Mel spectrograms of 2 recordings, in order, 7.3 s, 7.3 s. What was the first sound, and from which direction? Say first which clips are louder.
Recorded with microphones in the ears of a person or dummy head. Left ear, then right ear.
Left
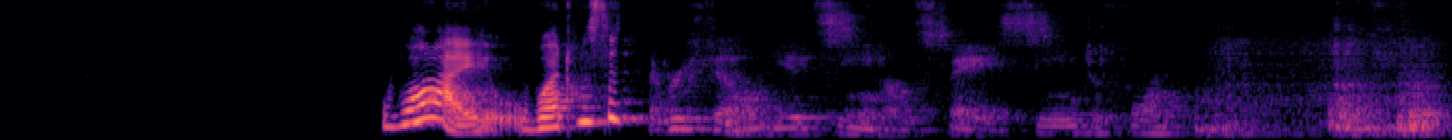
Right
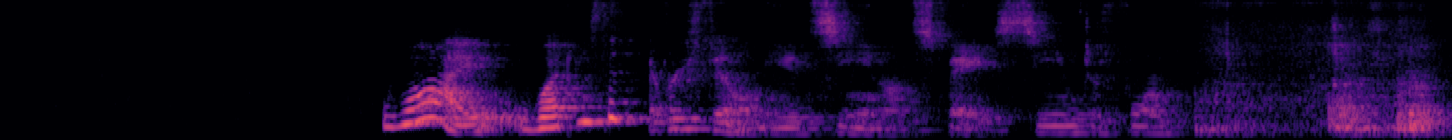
A woman speaking: left 10 dB; 75° left (ahead or behind).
